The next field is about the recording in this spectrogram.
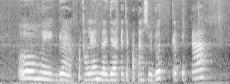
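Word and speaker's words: ω: Sedangkan ini bukan W ya, tapi bacanya omega.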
